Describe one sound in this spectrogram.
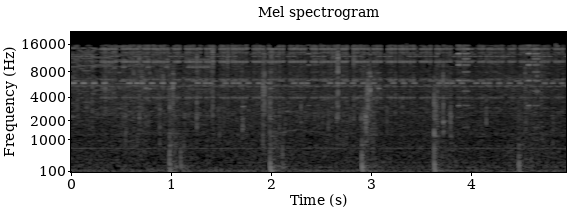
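Heavy boots step slowly across a hard metal floor.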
